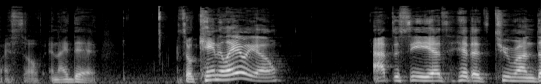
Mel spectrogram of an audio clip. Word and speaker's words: Candelario: And then Candelario, I finally got that name right.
